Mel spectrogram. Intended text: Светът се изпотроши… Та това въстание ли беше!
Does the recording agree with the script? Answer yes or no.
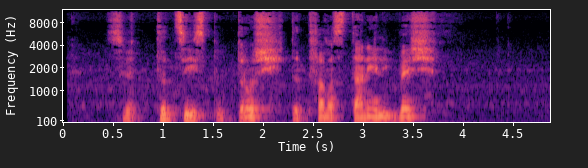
yes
